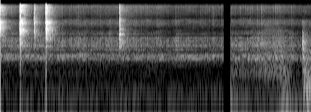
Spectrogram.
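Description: A few light, sharp clicks, most of them in the first second, over a low steady room hiss.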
